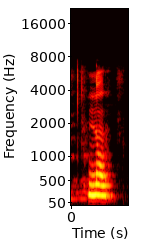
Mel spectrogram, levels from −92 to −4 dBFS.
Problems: background sounds at intervals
